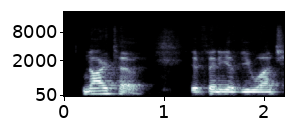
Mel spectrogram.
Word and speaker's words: Naruto: It's kind of like Naruto, if any of you watch him. The U is silent. Naruto.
